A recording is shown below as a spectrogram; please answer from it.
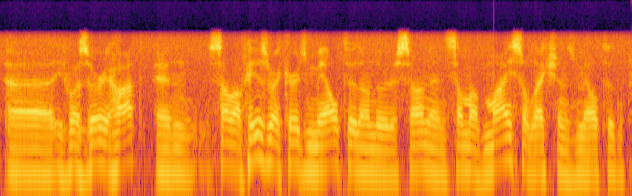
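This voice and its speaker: A man in his fifties with a slightly low voice talks through his flea market finds in a halting, rambling way, full of fillers and restarts. The recording sounds a little muffled, with a faint hiss underneath. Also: steady tone. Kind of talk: casual rambling show-and-tell.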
